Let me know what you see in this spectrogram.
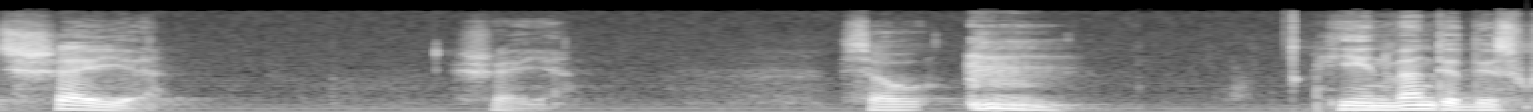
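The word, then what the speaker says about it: Selye: The guy who invented the word stress, this was some Hungarian, Austrian, he's written Celje, but I understand Hungarians pronounce it Seje.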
